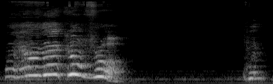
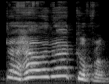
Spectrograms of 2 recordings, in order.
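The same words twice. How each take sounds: First: Much higher, loud squeal of shock; plain; stunned disbelief. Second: High, loud baffled cry; plain; shocked. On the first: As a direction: jump out of your seat in disbelief. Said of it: "and I was just like". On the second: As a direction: blurt it out in disbelief. Shocked reaction to the scene. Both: Retold or imitated.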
